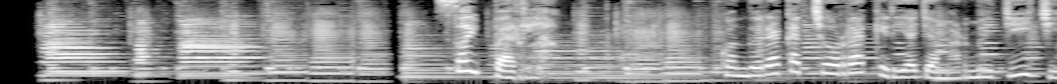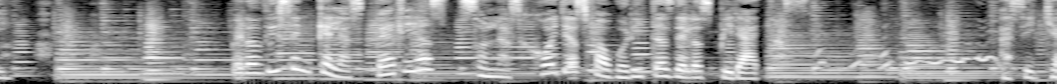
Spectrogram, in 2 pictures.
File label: Argentinian Spanish voice, audiobook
